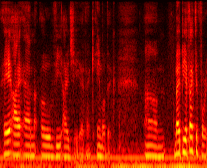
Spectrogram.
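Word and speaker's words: Aimovig: can just ask like have you heard of amovig and it's spelled the way it sounds which is hard to spell a-i-m-o-v-i-g i think amoebic um might be effective for you uh okay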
